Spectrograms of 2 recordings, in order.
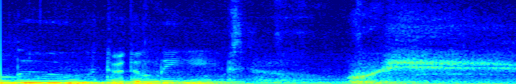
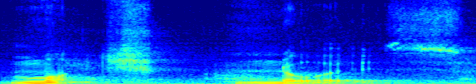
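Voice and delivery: loud grumpy Pah, then much noise dropped away; grumpy old man; 3 semitones lower, 11 dB louder, much slower than usual. Acted. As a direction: huff it out like a cranky old man. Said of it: "He said".

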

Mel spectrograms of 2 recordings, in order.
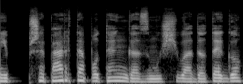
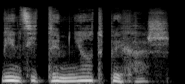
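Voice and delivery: plain reading voice

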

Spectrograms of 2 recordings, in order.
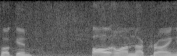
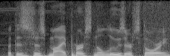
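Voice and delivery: ordinary talk

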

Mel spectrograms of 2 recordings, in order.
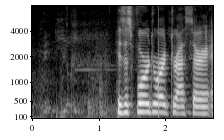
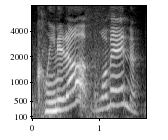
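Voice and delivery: higher, hammed-up command; mock bossy order; 5 semitones higher than usual. Daughter teasing Mom about her cluttered seat, mock bossy order. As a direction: order them about in jest. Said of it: "Maybe that's our way of telling you".

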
